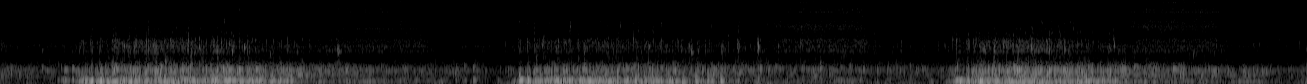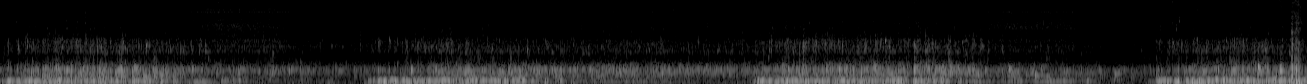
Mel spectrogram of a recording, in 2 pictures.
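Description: Scuba diver breathing through a regulator underwater: a loud burst of exhaled bubbles about every four seconds, each lasting about two seconds, with quieter inhalations between.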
